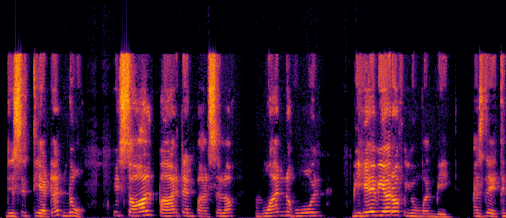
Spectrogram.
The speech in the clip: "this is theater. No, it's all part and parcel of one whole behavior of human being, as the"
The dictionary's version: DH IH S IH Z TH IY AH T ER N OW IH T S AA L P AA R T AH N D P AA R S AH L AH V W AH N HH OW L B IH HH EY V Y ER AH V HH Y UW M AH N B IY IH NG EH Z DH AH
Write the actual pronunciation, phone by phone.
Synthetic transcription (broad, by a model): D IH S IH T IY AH T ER N OW IH T S AA L P AA R T AH N D P AA R S AH L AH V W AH N HH OW L B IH HH EY V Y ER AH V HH Y UW M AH N B IY IH NG EH Z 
